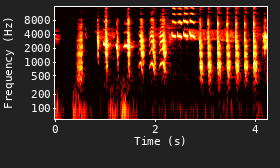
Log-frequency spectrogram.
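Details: Daytime Javan myna in front of a house running through its repertoire: dry rasping notes build into a steady series of rapid chattering pulses, about four per second, topped briefly by thin high whistles.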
